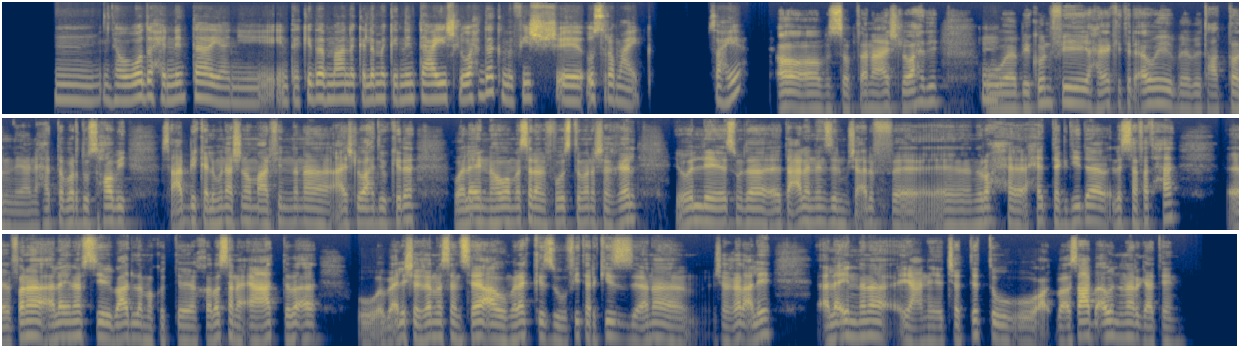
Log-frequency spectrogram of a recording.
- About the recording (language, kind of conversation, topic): Arabic, advice, إزاي أتعامل مع الانقطاعات والتشتيت وأنا مركز في الشغل؟
- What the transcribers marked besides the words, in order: tapping; unintelligible speech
